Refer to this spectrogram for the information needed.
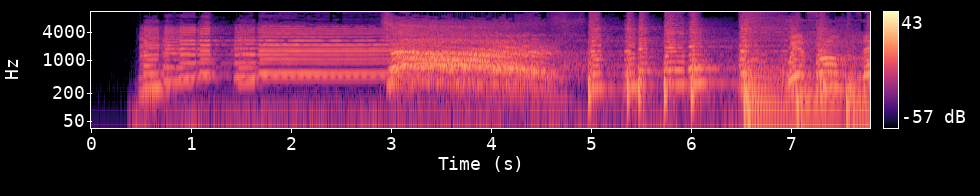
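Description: A recorded polka about the Pittsburgh Steelers football team plays loudly, opening on sustained, bright reedy chords that swell into a full blast, then breaking into a bouncy, punchy rhythm of short repeated hits.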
